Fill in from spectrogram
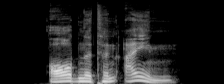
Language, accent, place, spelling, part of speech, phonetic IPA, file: German, Germany, Berlin, ordneten ein, verb, [ˌɔʁdnətn̩ ˈaɪ̯n], De-ordneten ein.ogg
- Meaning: inflection of einordnen: 1. first/third-person plural preterite 2. first/third-person plural subjunctive II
